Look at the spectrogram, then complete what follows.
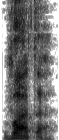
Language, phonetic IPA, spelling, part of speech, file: Russian, [ˈvatə], вата, noun, Ru-вата.ogg
- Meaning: 1. absorbent cotton, cotton wool, wadding, batting 2. drugstore cotton 3. glass wool 4. Russian nationalists (compare ватник)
